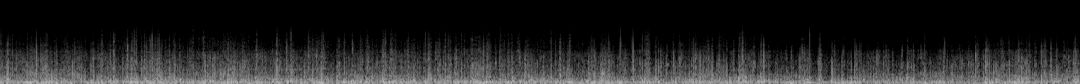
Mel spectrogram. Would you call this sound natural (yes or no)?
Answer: no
